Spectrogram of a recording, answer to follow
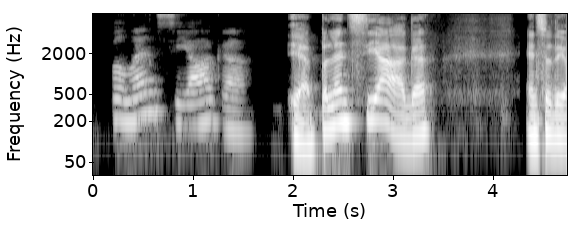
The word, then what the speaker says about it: Balenciaga: Baga how do I pronounce Balenciaga how to pronounce Balenciaga Balenciaga Balenciaga yeah Balenciaga and so they all become very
